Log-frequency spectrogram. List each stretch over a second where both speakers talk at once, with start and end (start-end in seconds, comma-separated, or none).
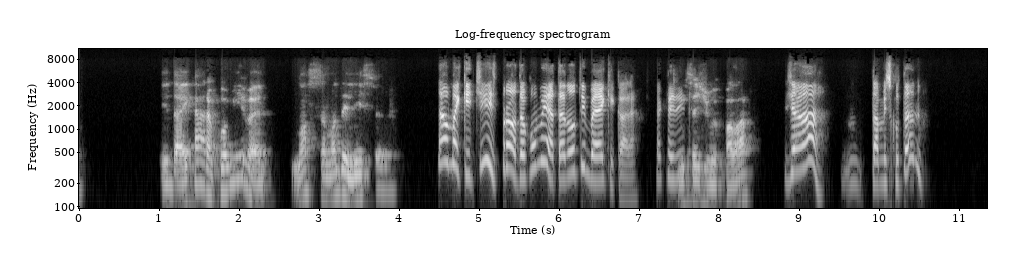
none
